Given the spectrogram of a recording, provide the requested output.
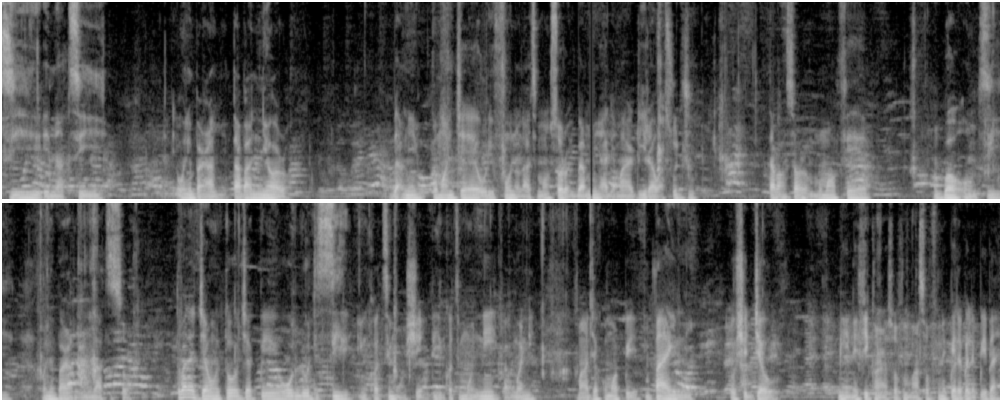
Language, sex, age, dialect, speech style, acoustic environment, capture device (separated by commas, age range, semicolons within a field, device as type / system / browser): Yoruba, male, 18-24, Nigeria - Lagos Yoruba, relaxed, nature; music, mobile / Linux / Chrome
